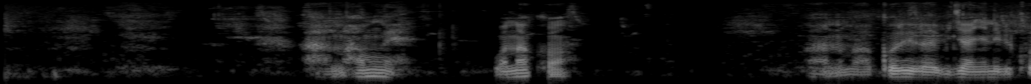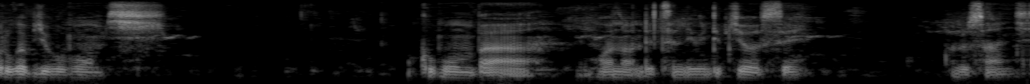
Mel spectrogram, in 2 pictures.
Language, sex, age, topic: Kinyarwanda, male, 25-35, education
